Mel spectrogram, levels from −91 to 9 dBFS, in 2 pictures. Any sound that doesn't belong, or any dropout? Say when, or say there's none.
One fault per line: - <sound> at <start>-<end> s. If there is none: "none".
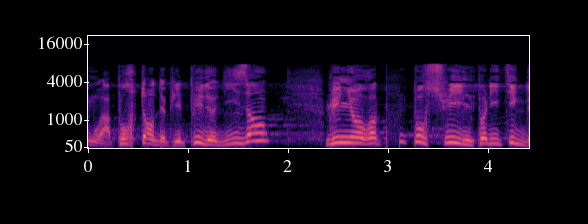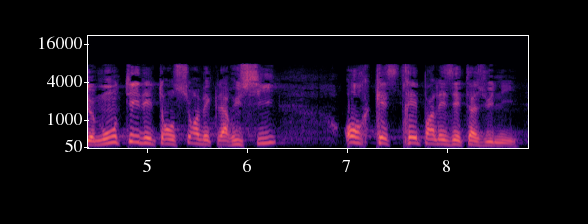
- dropout at 3.0-3.1 s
